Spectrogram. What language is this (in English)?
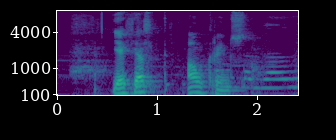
Icelandic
